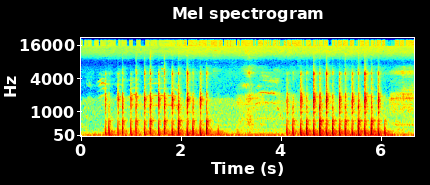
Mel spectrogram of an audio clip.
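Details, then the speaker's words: Hyundai Sonata EF (TagAZ), 180,000 km: dull knocks about four a second as the right driveshaft is rocked by hand, from play in the CV joint; the knocking stopped after replacing both driveshafts with originals. "дергаю привод вверх вниз вот вверх-вниз точно такой же звук чуть по глуши здесь у нас такой имеется люфт"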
